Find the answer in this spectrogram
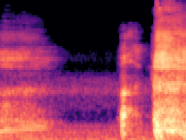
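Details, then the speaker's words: Acted sneezing fit in a simulated scenario of a teacher sneezing while teaching a class: a sharp intake of breath, then a loud explosive, desperate-sounding sneeze; sneeze. "guys just be just because I'm sneezing does not mean this is does not mean this is time to Talk Amongst yourselves okay"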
